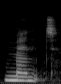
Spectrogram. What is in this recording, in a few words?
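"meant", British English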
